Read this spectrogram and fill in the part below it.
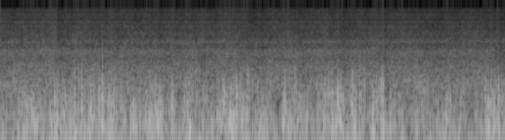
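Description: Choppy waves slap and splash on the water.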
